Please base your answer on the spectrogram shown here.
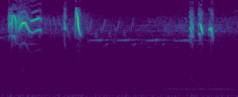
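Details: American goldfinch singing in the wild: a wavering, slurred high whistle, a couple of sharp single notes, then a quick trio of chirps after a quiet spell.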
